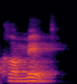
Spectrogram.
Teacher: es una palabra de 2 sílabas y tiene el estrés sobre la última sílaba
